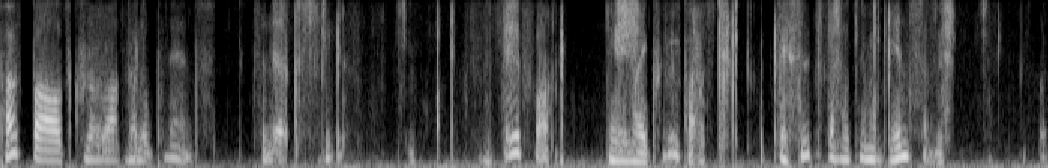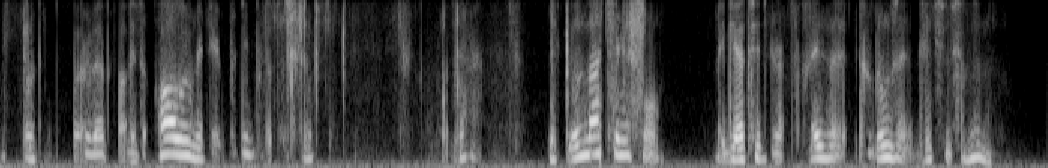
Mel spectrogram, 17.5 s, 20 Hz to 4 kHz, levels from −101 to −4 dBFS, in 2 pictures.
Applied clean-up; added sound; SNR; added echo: neural diffusion model UNIVERSE++.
